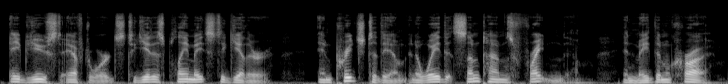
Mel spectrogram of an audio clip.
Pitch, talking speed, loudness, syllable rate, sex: 95 Hz, 190 wpm, -20 LUFS, 5.7 syllables/s, male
